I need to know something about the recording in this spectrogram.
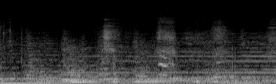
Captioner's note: frantic breathing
